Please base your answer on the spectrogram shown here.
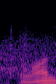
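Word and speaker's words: Bélanger: back to get it Balan spelled like Banger b e l a n g r but has the French pronunciation here's Logan Wells for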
